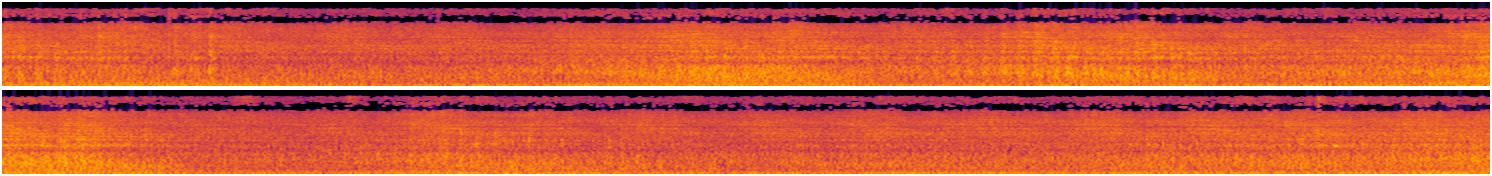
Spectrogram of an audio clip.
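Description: A long string of empty covered hopper cars on a freight train rolling past, steel wheels rumbling steadily and clacking over the track. The rumble swells and eases a few times as cars pass.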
